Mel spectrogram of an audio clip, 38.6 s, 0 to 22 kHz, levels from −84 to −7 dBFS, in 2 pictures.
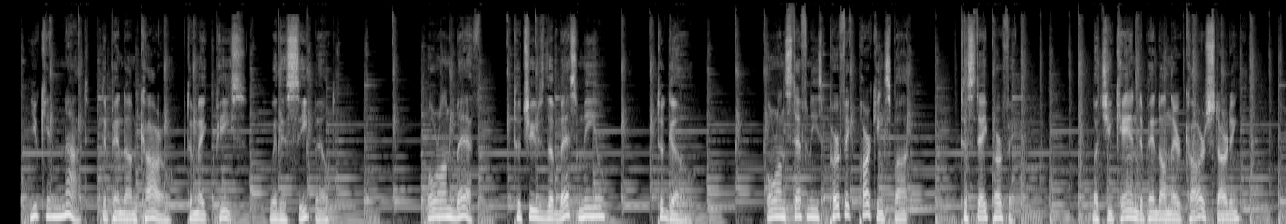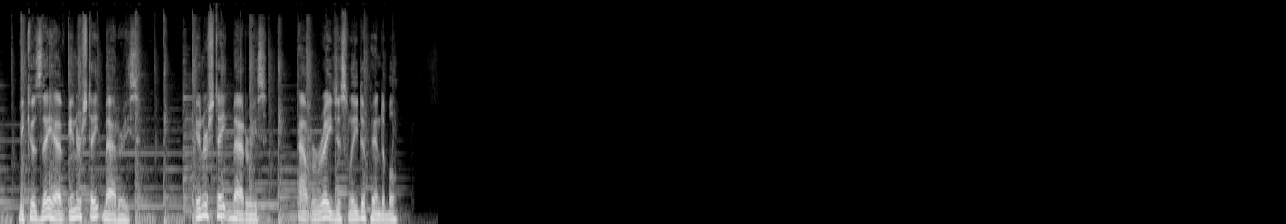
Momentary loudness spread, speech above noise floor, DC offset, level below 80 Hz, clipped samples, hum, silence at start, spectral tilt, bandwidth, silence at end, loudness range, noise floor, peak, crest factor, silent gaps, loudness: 16 LU; 40 dB; under 0.1%; -42 dBFS; under 0.1%; none; 0.3 s; -5 dB/octave; 19 kHz; 13.35 s; 3 LU; -60 dBFS; -8 dBFS; 16 dB; none; -22 LUFS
